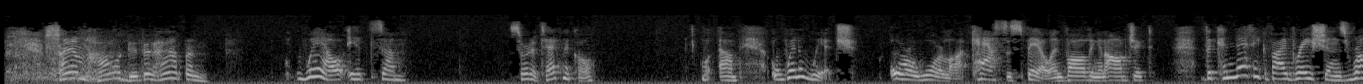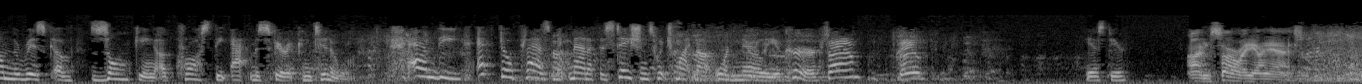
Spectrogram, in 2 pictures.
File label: explaining; sam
